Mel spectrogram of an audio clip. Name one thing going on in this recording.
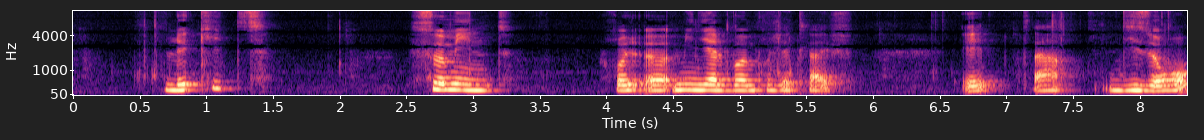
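A plastic packet crinkles as it is handled.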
